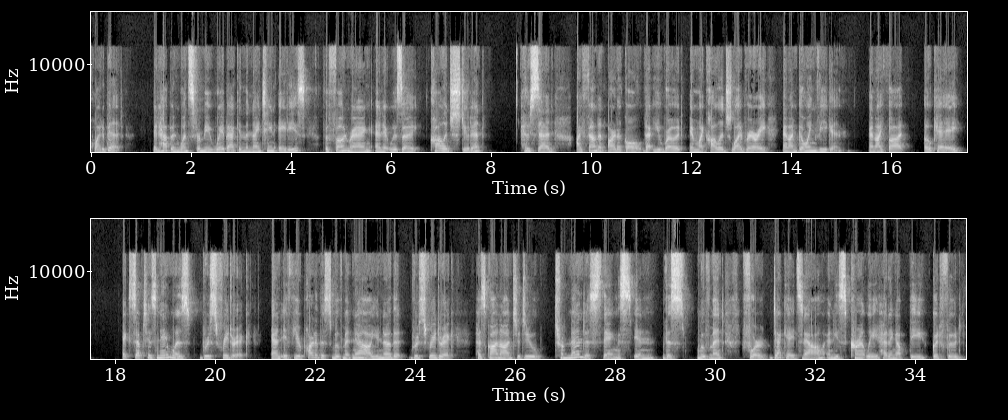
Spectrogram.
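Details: Adult woman speaking; normal speech.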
